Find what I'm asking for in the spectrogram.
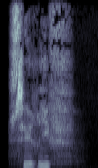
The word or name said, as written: serif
